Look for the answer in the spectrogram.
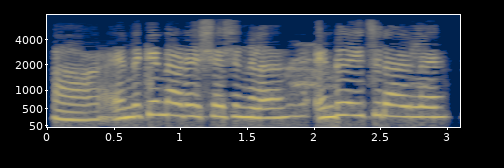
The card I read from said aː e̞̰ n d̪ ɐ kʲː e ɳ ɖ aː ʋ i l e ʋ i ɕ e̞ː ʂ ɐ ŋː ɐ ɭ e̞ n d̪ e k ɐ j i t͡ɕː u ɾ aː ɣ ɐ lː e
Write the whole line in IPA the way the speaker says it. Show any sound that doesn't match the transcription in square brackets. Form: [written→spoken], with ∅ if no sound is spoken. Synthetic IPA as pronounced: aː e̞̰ n d̪ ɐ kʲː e ɳ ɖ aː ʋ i [l→ɽ] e ʋ i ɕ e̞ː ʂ ɐ ŋː ɐ ɭ e̞ n d̪ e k ɐ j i t͡ɕː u ɾ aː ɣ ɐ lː e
